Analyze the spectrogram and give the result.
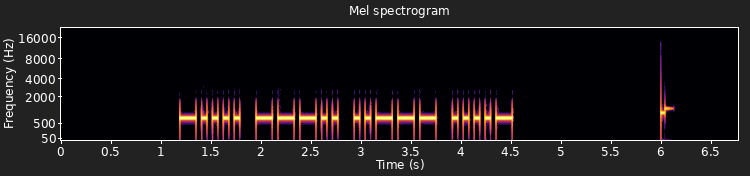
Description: Morse code, heard as a keyed tone, about 22 wpm, 700 Hz. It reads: 6824
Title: Common Cut Numbers - 4-Digit 22wpm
